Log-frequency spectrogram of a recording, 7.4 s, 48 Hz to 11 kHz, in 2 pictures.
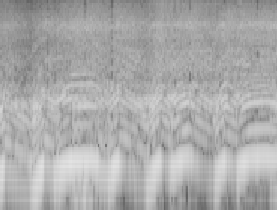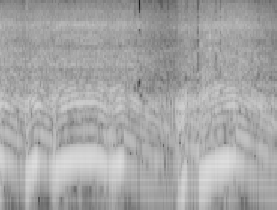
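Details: Husqvarna 350 chainsaw "Fugly" with Huztl top end, back after months on the road and field repairs (gas leak fixed); revs up and down cleanly, crisp throttle response, no bogging or misfire: healthy normal running.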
